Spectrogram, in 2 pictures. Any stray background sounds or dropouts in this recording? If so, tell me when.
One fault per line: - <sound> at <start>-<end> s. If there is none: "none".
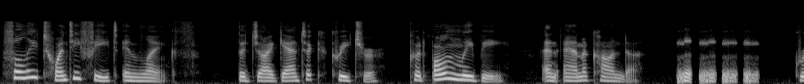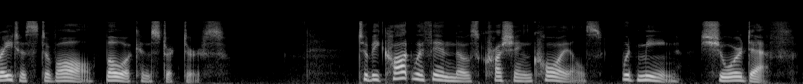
- laugh at 6.8-7.6 s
